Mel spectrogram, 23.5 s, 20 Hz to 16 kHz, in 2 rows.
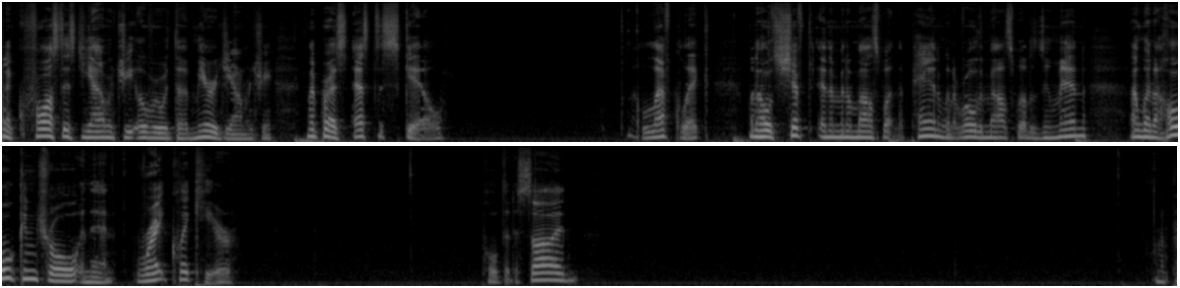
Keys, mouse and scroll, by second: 6.3 click, 7.7 shift+middle click, 9.3 scroll up 1, 12.9 ctrl+right click, 14.5 scroll up 1.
